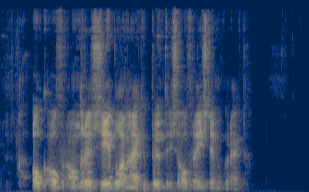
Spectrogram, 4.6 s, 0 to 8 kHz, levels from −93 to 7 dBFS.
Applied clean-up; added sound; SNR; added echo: neural separator model SepFormer DNS4.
